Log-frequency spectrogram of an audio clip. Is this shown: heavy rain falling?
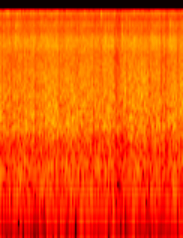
yes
